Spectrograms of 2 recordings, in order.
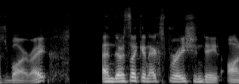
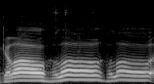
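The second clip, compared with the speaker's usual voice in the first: calling out; 8 semitones higher, 5 dB louder, slower than usual. Retold or imitated. Calling into empty shop.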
